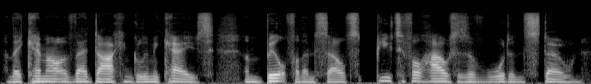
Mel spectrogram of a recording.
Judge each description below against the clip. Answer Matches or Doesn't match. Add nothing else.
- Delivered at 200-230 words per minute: Matches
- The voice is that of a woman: Doesn't match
